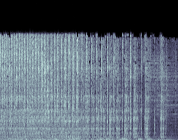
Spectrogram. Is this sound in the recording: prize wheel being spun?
yes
